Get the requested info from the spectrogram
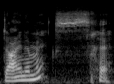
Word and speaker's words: Dynamix: Although, you know, funny enough, the Heart of China, that's a Dynamix. – Yes, that is the correct pronunciation. – Of course it is. It's nothing to do with the blender.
